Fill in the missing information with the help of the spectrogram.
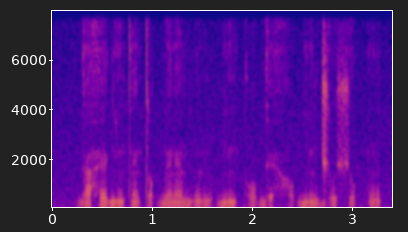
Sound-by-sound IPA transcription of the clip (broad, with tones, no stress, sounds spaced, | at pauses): ɡ a˧ h ɛ˧ ɡ ĩ˧ t ɛ̃˧ t ɔ˧ ɡ͡b ɛ̃˦ ɾ ɛ̃˦˨ b ũ˨ n o˨˦ ɡ͡b ĩ˦˨ k ɔ˨ ɡ ɛ˨ h ɔ˨˦ ɡ͡b ĩ˦˨ d͡ʒ o˨˦ ʃ o˦ k ũ˧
